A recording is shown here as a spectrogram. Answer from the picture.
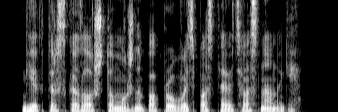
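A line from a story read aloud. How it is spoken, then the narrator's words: Unexpected remark. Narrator (Russian): неожиданно произнес Гейл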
